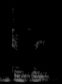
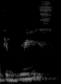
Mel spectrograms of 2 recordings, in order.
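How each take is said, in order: First: "debris" ending on a vowel, "de-bree"; silent final S. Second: "debris" with the last s sounded, "de-breess"; pronounced final S. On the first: Teacher shows how French-derived words are said, "debris" with silent s. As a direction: leave the s off the end of "debris". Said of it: "We're saying debut and debris". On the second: Teacher shows what we are not saying, "debris" with an audible s. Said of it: "We are not saying debris". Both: Shown as a demonstration.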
